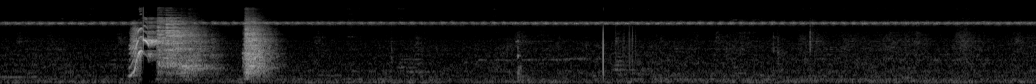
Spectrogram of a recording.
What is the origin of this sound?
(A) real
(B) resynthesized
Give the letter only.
B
